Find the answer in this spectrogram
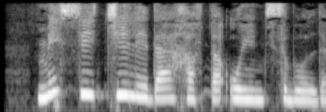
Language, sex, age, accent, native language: Uzbek, female, under 19, Jizzax, Uzbek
